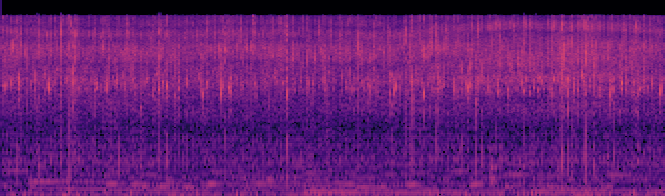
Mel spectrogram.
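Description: Chicken skin frying in its own fat in a pan: a steady sizzle with scattered small crackles as the skin crisps. Soft background music plays underneath.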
